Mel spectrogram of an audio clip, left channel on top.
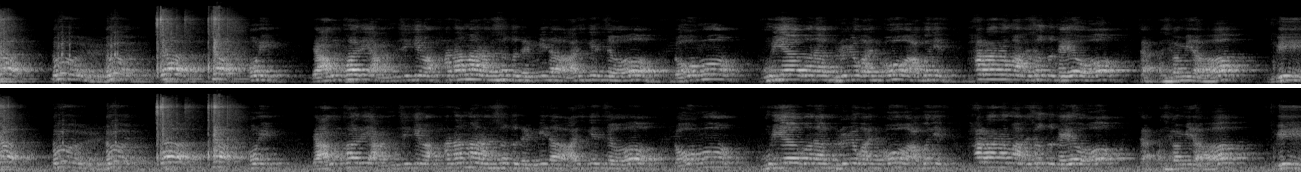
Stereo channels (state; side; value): noise; right; rumble, 11 dB below the sound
